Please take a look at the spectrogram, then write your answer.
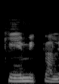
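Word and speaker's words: chemical: आई के एल तो यहां पे हम च इसका उच्चारण नहीं करेंगे यहां पे हम इसका उच्चारण का से करेंगे तो जैसे लिखा है केमिकल इसका उच्चारण हम बच्चों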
